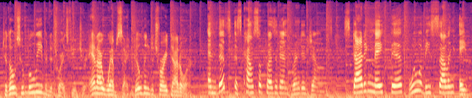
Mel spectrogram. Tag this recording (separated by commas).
Music, Speech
